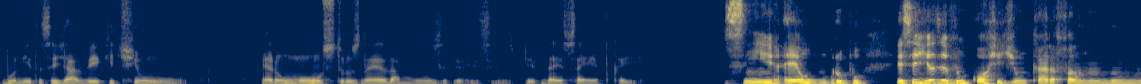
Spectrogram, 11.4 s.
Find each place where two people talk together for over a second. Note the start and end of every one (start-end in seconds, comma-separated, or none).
none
